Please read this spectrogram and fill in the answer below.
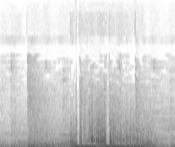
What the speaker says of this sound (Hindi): अब टारगेट पर लॉन्चर दागते इन चीनी सैनिकों को देखिए जो एक एक कर हर लक्ष्य मटिया मेट कर रहे हैं।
